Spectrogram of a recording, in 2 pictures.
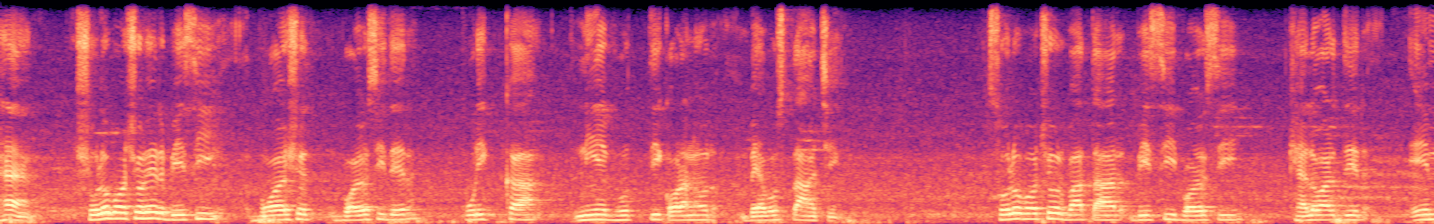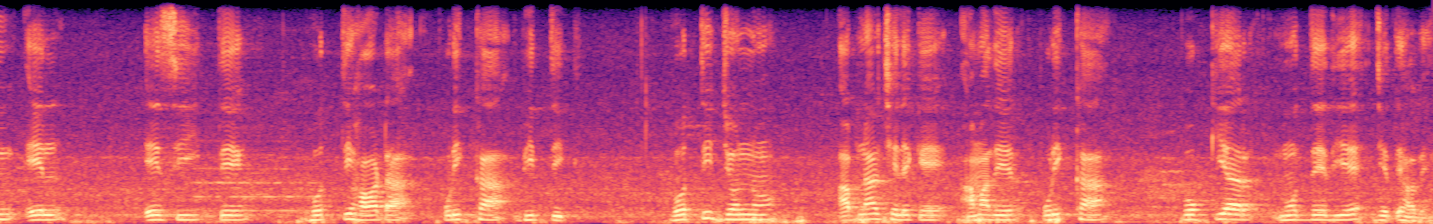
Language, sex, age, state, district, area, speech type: Bengali, male, 18-30, West Bengal, Kolkata, urban, read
